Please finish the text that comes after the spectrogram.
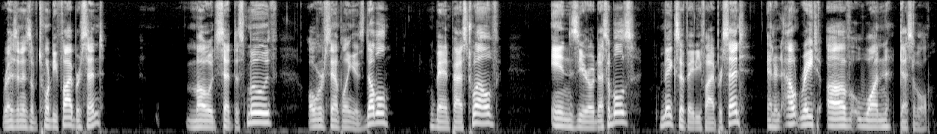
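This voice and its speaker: A man narrating a software tutorial step by step in a methodical, explanatory way. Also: mid-range voice, animated, moderate pace, dry recording, clean studio sound. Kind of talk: step-by-step instructional voice-over.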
